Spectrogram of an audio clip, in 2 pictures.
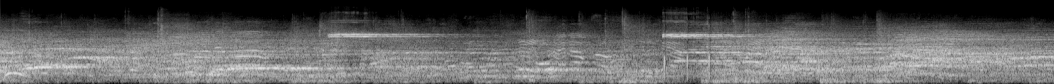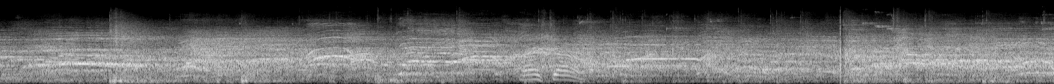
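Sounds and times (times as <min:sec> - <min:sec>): crowd talking in echoing hall: 0:00.0 - 0:21.0.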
